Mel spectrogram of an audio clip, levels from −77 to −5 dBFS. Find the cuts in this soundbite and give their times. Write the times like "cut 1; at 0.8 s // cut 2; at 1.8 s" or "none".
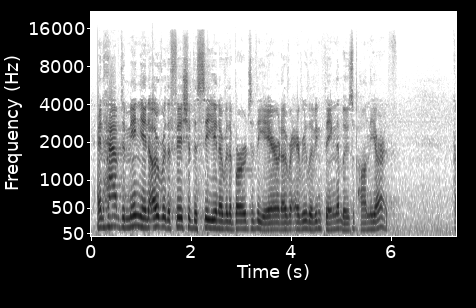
none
